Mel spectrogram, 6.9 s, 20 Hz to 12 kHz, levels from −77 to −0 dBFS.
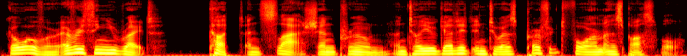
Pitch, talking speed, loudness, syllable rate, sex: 115 Hz, 175 wpm, -18 LUFS, 5.2 syllables/s, male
